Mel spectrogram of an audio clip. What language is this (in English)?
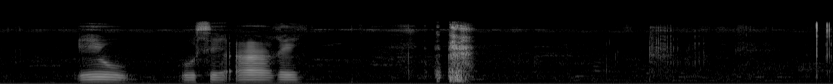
Southern Sotho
